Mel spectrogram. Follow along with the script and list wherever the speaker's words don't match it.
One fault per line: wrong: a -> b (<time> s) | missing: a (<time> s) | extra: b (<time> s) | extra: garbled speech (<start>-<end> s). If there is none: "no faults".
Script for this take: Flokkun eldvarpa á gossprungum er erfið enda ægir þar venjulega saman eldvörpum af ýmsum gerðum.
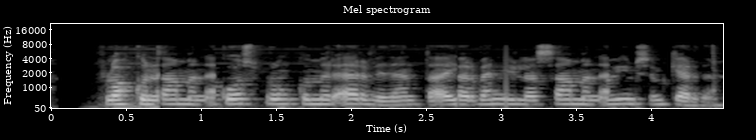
wrong: eldvarpa -> saman (0.7 s)
missing: ægir (2.6 s)
missing: eldvörpum (3.7 s)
